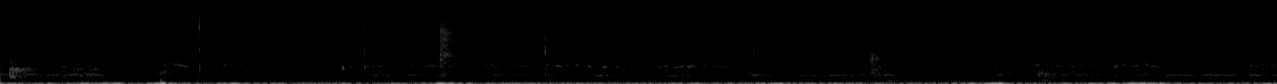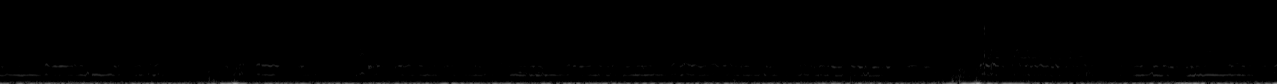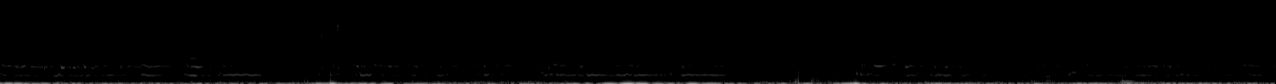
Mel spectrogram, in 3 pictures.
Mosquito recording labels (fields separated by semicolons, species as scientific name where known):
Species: Anopheles squamosus; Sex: female; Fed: unfed; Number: one; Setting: cup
